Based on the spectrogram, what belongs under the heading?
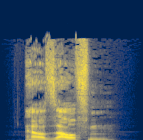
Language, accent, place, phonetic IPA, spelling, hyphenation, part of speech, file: German, Germany, Berlin, [ɛɐ̯ˈzaʊ̯fn̩], ersaufen, er‧sau‧fen, verb, De-ersaufen.ogg
- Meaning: to drown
